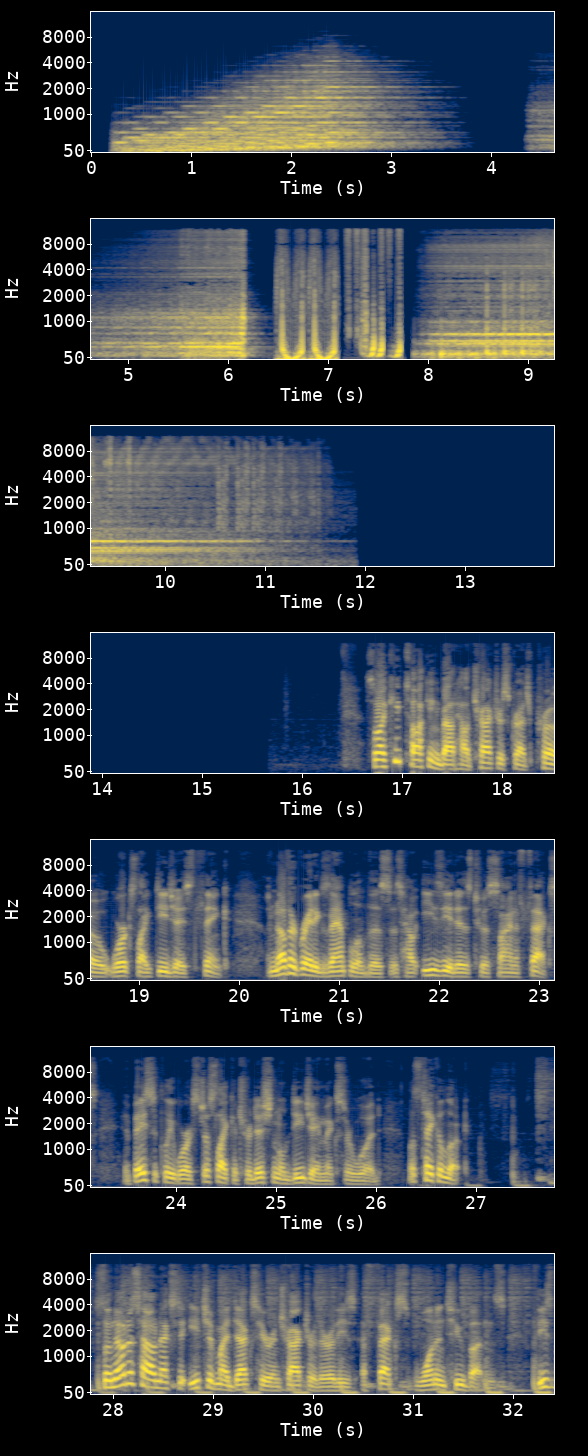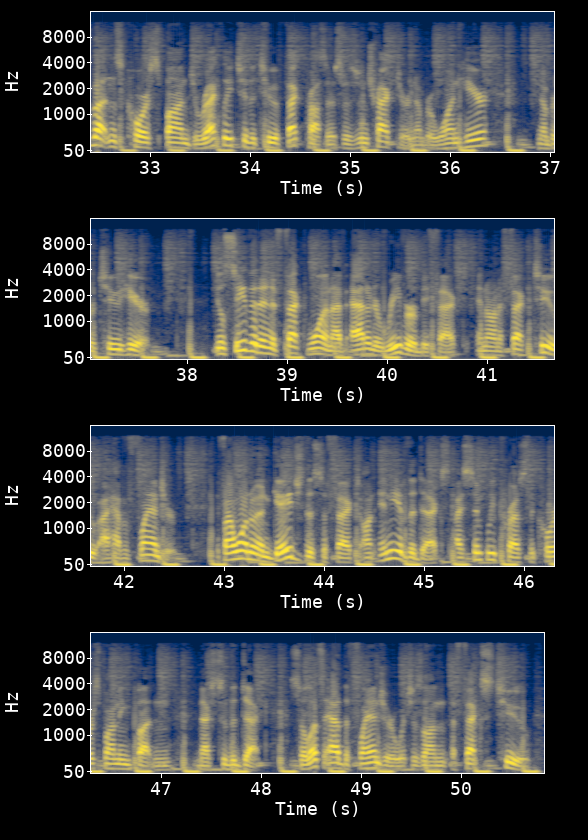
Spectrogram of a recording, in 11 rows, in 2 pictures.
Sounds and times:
Music: 0.2s - 3.8s, 8.0s - 10.9s, 27.0s - 50.8s.

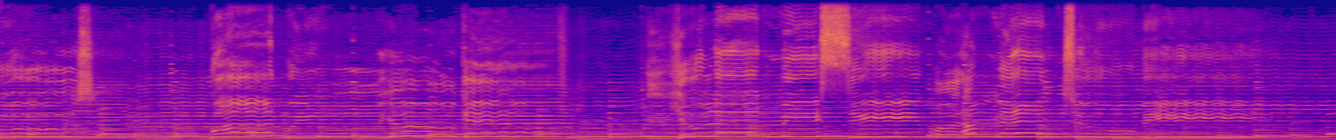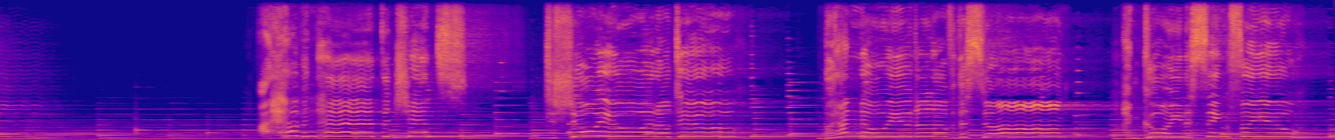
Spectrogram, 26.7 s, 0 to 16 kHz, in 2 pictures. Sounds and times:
Pizzicato: 0.0s - 14.3s
Harp: 0.0s - 14.7s, 16.0s - 26.7s.

